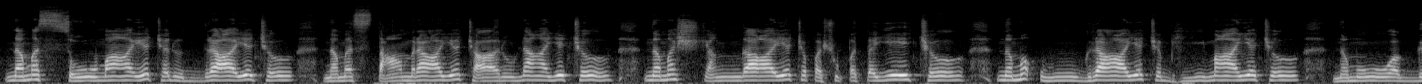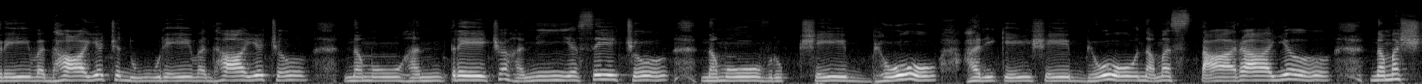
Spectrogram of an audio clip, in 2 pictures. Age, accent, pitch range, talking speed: 50-69, Indian, 170-205 Hz, 50 wpm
